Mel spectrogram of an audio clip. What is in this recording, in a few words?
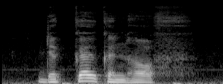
"de Keukenhof", Dutch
